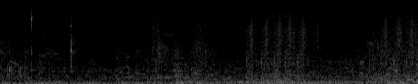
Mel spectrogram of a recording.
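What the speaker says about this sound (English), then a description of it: "the shotguns are pretty powerful in this game" Shotguns boom in the video game The Order: 1886, several faint blasts spaced irregularly over a steady background of game noise.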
